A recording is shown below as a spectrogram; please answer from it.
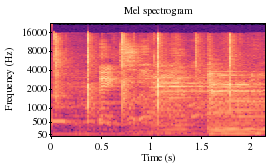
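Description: Live band playing loosely on a small stage: plucked guitar and string notes with sharp clicks, and a deep bass note coming in about a second and a half in.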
